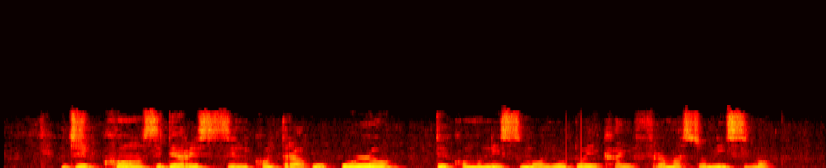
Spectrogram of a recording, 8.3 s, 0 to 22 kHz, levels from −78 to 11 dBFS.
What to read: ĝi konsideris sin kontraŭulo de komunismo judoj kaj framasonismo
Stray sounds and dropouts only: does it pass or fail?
pass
